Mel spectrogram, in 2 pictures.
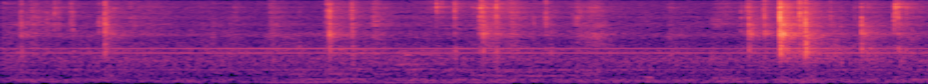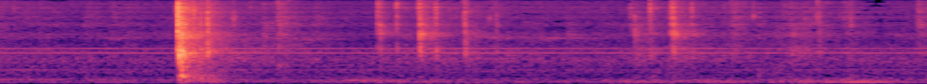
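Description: Someone types on a computer keyboard while entering a record into an Excel spreadsheet, producing irregular bursts of close, light key clicks with pauses between runs and one louder sharp tap midway, without talk.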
